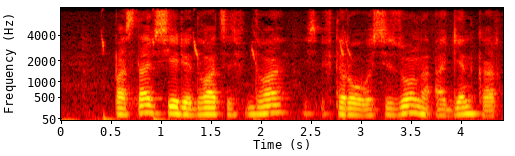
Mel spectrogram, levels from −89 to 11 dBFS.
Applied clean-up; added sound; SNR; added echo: none; Chirp, tweet; 19 dB; none.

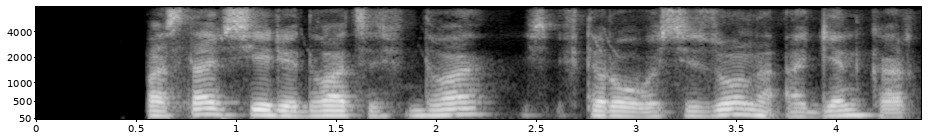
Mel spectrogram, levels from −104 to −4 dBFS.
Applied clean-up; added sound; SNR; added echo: neural mask model DeepFilterNet 3.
